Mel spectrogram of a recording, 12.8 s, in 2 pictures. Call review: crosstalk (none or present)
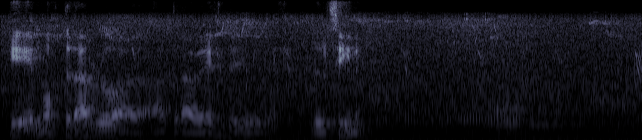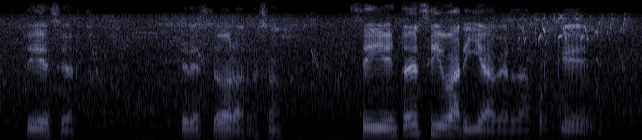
none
